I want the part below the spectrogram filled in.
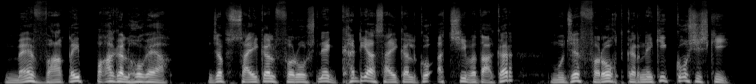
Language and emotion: Urdu, angry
